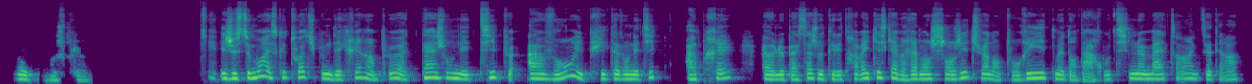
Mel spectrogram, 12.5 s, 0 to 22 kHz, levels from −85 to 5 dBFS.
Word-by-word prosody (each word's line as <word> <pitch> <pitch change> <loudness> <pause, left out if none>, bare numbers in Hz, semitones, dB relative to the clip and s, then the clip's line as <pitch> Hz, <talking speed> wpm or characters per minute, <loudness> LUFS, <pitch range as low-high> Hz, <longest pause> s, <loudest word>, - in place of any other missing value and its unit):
Oui, 175 -2 +2
tu - - -26
bouges 145 0 -7
plus, 150 - -11
oui. 135 - -12 1.3
Et 205 - +6
justement, 210 +6 +6
est-ce 235 -4 0
que 235 - -1
toi, 235 +1 -1
tu - - -5
peux - - -2
me 185 - +5
décrire 170 +6 -1
un 170 - -2
peu 195 +1 -1
ta 225 +1 +4
journée 205 -6 +2
type 230 +5 0 0.2
avant 190 +6 +2
et 205 -8 +1
puis, 180 0 -2
ta 185 0 +1
journée 175 -1 +2
type 235 +6 -4 0.2
après, 195 +5 -2 0.3
heu, 175 - +3
le 170 0 +3
passage 170 +4 -1
au 180 - +3
télétravail? 175 +3 -1
Qu'est-ce 225 +1 +1
qui 220 - 0
a - - +2
vraiment 180 +2 +1
changé, 180 +4 +2
tu 210 - -4
vois, 190 - +2
dans 175 - -4
ton 155 - -6
rythme, 200 0 +2
dans 155 -2 -4
ta - - -4
routine 165 +3 -2
le 185 -1 +3
matin 180 +2 -2
et - - -7
cetera? 170 -1 -5
185 Hz, 230 wpm, -24 LUFS, 170-210 Hz, 1.3 s, Et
